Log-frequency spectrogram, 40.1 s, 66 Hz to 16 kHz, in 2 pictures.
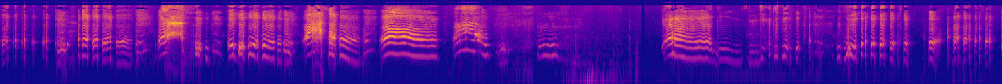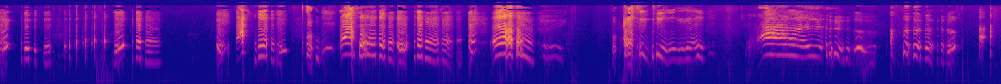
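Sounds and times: baby laughing: 0.0 - 9.8, 15.0 - 23.3, 24.4 - 30.8, 32.3 - 34.2, 35.0 - 40.0.

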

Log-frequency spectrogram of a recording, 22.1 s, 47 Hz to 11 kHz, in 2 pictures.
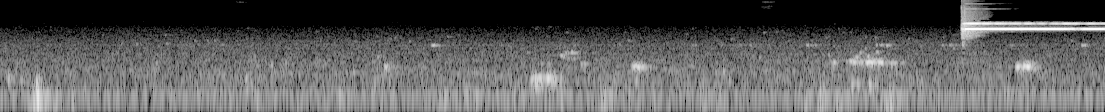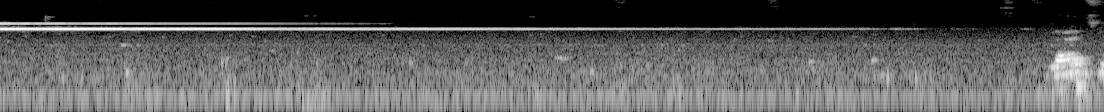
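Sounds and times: bell ringing: 9.6 - 20.3.

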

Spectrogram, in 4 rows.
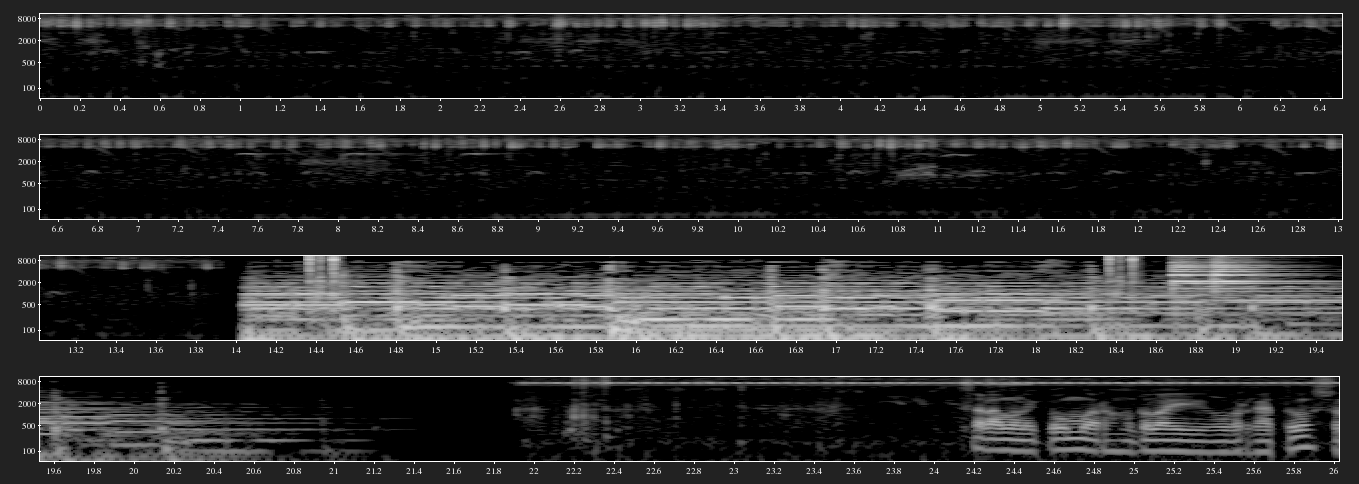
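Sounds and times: insects trilling: 0.0 - 14.0, 21.9 - 26.0.

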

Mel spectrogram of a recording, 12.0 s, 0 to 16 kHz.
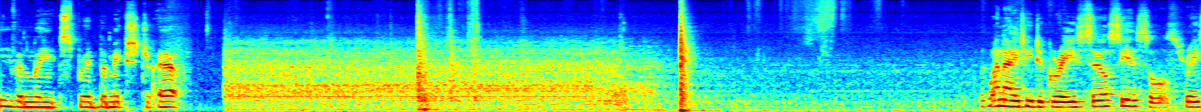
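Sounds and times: oven humming: 2.2 - 7.4
oven door shutting: 3.0 - 7.0.

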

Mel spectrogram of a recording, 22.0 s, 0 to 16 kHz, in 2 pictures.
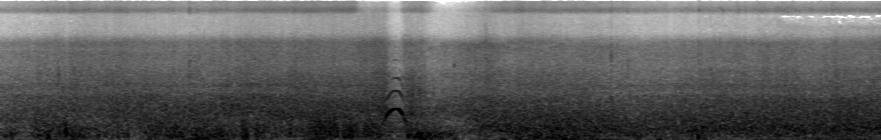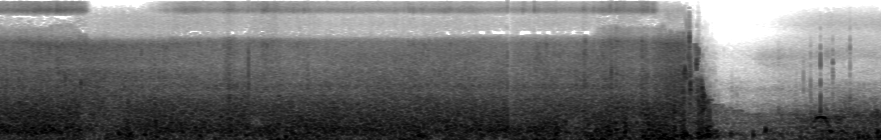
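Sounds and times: whitewater rapids roaring: 0.0 - 12.6.

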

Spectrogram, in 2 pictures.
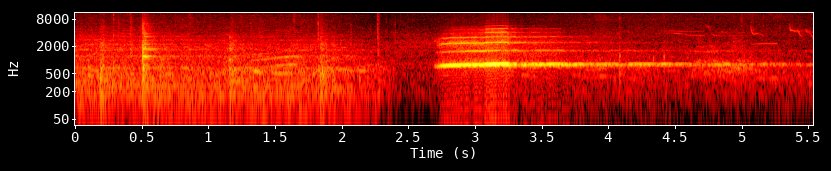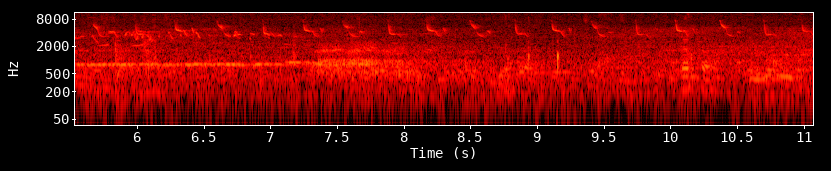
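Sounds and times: steam locomotive whistle: 2.7 - 5.2
birds chirping: 2.7 - 11.0.

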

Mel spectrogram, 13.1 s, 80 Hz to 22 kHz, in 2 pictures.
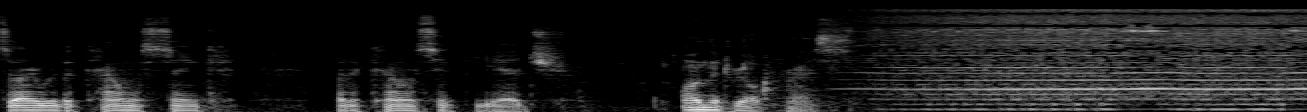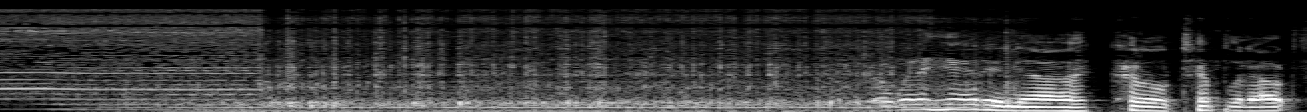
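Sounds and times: drill press motor whine: 5.1 - 11.5.

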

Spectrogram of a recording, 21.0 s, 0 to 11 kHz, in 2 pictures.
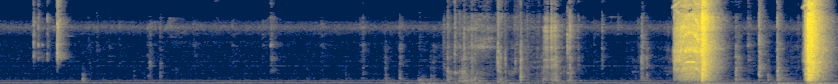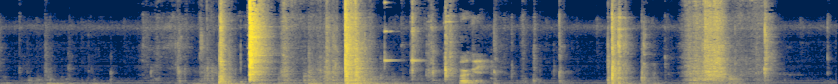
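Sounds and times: cordless drill running: 8.4 - 9.0.

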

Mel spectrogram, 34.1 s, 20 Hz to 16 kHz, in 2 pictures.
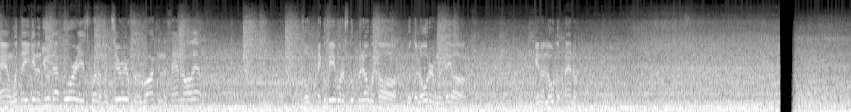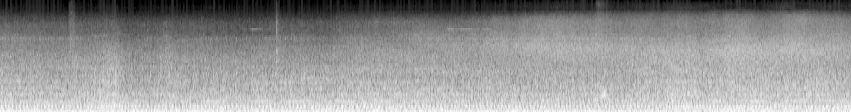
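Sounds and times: diesel engine running: 0.0 - 34.0.

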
